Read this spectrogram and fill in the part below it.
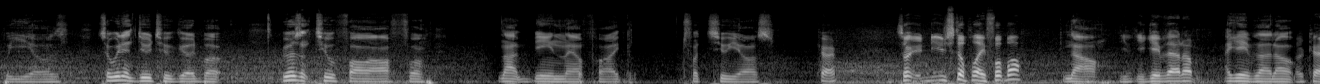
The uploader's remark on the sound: LIVE FROM BIG D's PIZZA.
